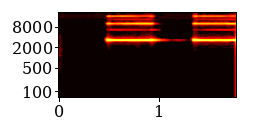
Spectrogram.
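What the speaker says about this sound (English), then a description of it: "my smoke alarm went off" A smoke alarm, set off by a hot frying pan while cooking bacon and eggs at a campsite, sounds two loud, piercing high-pitched beeps separated by a short silence.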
